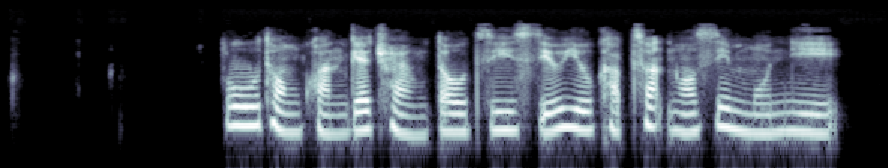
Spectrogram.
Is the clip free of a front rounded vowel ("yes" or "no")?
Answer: no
